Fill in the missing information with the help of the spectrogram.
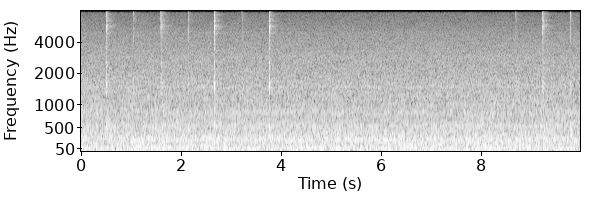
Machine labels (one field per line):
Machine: valve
